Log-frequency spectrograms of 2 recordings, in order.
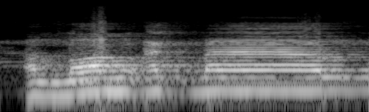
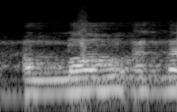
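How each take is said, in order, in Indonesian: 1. Suku kata terakhir 'bar' dipanjangkan. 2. Tidak ada vokal yang dipanjangkan. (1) "Tapi setelah itu ada kesalahan, yaitu bar" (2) "Allahu Akbar artinya apa? Allah Maha Besar"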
